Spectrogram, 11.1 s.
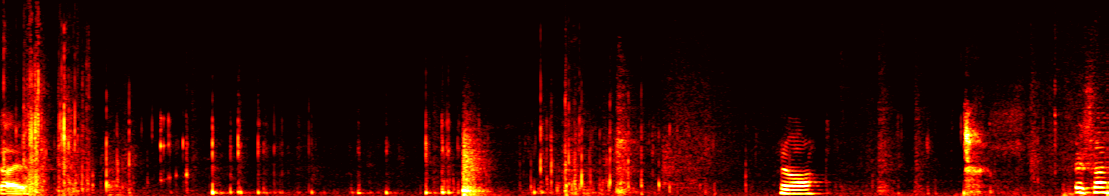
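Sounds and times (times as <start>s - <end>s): chewing crunchy candy: 0.0s - 7.0s
thump: 4.6s - 5.0s.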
